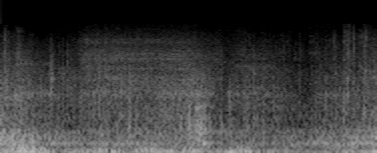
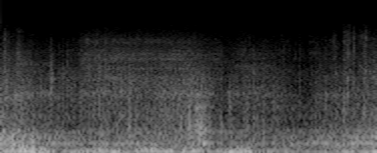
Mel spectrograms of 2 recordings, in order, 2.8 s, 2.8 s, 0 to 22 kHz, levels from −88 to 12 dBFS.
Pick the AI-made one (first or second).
second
